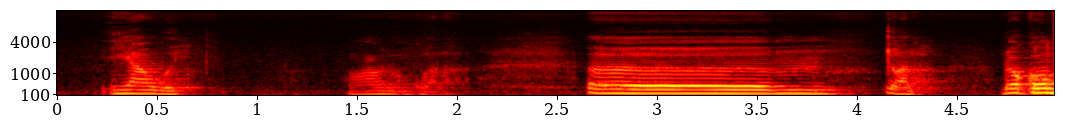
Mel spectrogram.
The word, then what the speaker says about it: Yahweh: Bon, je prononce Yahweh.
